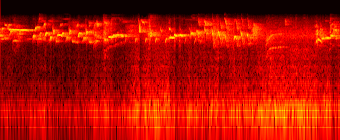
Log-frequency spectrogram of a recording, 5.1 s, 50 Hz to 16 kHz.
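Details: Crested, 50% variegated black siskin and Russian canary hybrid mule, bred in August 2009 and trained to sing European goldfinch notes, delivering a continuous high twittering song of quick chirps, liquid slurs and buzzy notes over a low background hum.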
